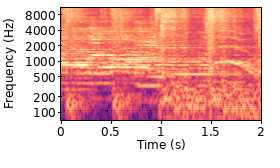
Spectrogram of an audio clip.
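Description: Live rock band playing electric guitars and drum kit. About a second in, the drum beat gives way to a held low chord, and a guitar note slides down in pitch near the end.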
